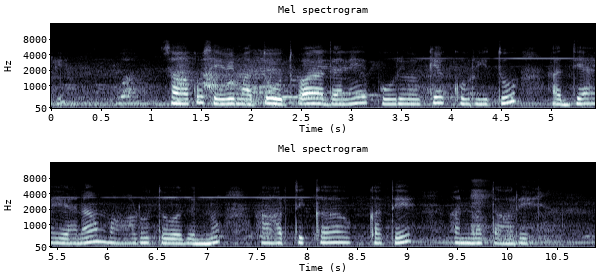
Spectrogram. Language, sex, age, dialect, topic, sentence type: Kannada, female, 18-24, Mysore Kannada, banking, statement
